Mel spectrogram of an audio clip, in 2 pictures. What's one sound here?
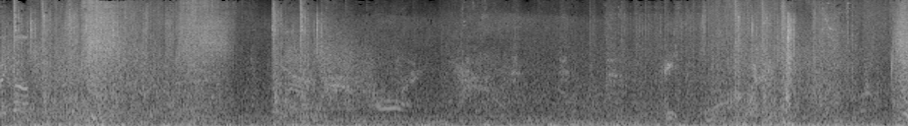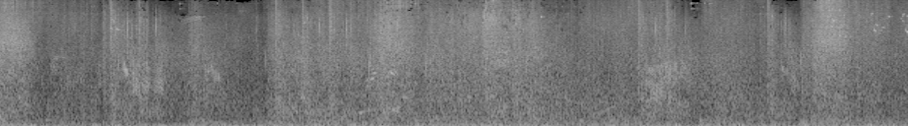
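Rifle gunfire rattles in loud bursts.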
